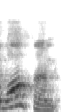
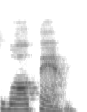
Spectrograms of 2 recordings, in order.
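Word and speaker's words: Waltham: Boston and I said we're going to walam and the taxi cab driver actually looked at me and said there isn't a town named walam but there is a wal fam and I literally wanted to smack them over the C the taxi seat I was just like you got to be kidding me so if you ever go there it's wall fam but it points out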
